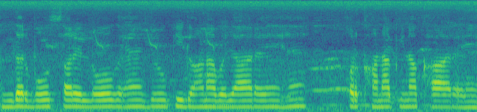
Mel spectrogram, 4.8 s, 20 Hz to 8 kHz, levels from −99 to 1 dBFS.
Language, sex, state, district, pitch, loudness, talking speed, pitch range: Hindi, male, Chandigarh, Chandigarh, 170 Hz, -17 LUFS, 200 wpm, 170-175 Hz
